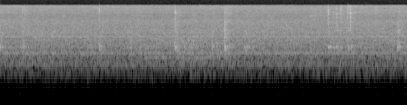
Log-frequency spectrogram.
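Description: Meat frying in a skillet on a Coleman camp stove: a steady, quiet hiss with scattered sharp pops and ticks.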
